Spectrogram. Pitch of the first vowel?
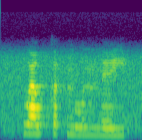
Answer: high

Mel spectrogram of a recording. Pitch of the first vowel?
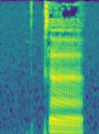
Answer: low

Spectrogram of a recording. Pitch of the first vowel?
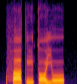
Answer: high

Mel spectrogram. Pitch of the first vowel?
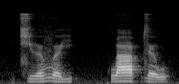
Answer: rising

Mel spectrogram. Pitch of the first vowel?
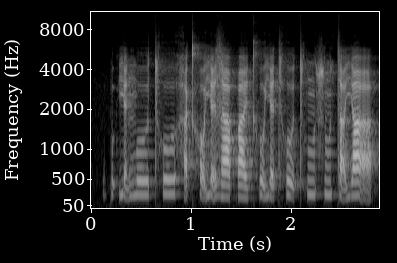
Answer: high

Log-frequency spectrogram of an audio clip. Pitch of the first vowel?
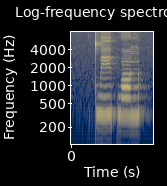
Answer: high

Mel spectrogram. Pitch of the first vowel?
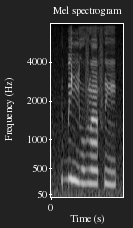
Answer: high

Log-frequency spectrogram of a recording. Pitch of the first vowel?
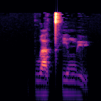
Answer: falling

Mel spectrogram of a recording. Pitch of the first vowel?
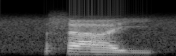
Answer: falling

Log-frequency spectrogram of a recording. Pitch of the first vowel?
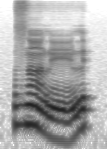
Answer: falling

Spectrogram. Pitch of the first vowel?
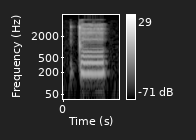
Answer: high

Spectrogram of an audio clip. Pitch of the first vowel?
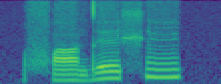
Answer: low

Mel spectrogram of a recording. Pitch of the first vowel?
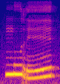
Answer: high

